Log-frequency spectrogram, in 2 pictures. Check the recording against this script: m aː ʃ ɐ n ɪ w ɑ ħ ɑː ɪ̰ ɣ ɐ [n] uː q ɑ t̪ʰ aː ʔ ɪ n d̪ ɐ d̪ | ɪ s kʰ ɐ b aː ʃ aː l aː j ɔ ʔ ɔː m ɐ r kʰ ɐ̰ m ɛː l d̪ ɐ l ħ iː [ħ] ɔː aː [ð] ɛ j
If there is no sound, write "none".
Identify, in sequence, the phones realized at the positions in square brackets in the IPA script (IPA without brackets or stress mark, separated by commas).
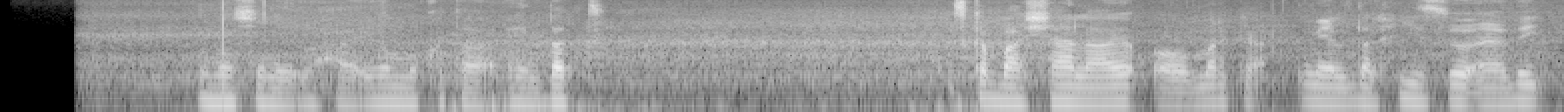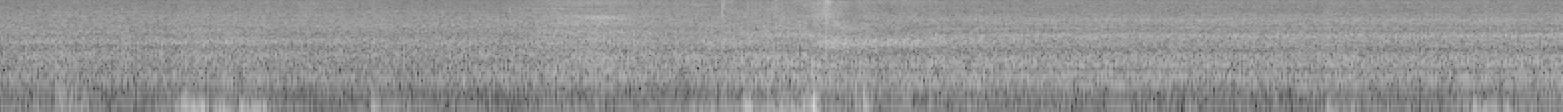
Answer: m, s, ð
